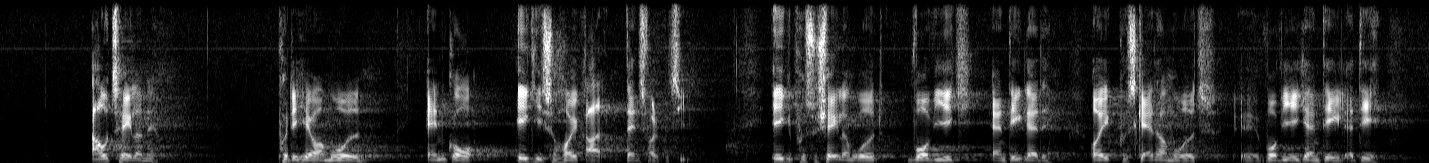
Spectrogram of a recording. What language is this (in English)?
Danish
